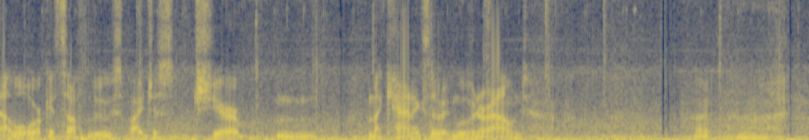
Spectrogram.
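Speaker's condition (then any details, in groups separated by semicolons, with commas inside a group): No condition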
